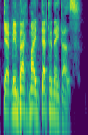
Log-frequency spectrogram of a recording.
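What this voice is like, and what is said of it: Put-on Austrian/German accent. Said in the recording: “do an Austrian accent ... I just watched Die Hard last night ... I know it's that's German, but I mean it's close”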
